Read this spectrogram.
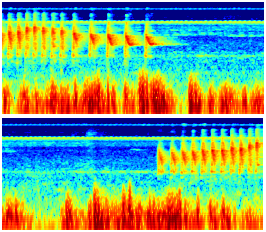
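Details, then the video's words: White-eared bulbul singing energetically: a quick string of descending chirps stops after about a second and a half, then after a pause a fresh rapid series starts again, against low rumbling noise and a steady high hum. "Kapas Tembak Gacor - Suara Asli"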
